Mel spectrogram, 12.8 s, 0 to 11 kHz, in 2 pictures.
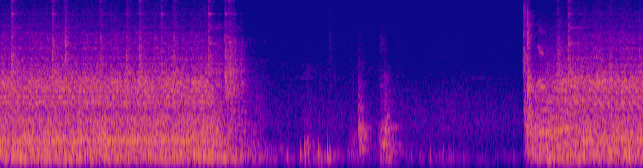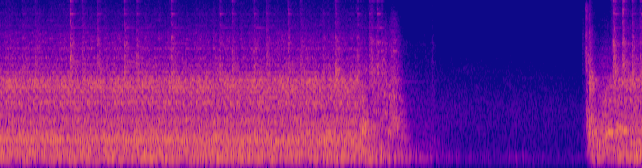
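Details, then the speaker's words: International TD20E bulldozer after fuel filter replacement: it took a while to bleed, then the diesel catches and settles into a steady, even clatter. It stops and restarts cleanly, a normal start. "Did it start up okay? Yeah, it did. It took a while to bleed the, you know, because I changed the fuel filters. But no, once they got fuel started."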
